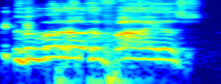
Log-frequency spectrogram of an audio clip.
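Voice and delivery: mock a melodramatic pep talk like a wrestling promo; wrestling-promo parody. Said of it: "He think this is W W F".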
